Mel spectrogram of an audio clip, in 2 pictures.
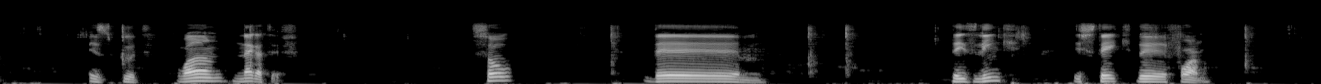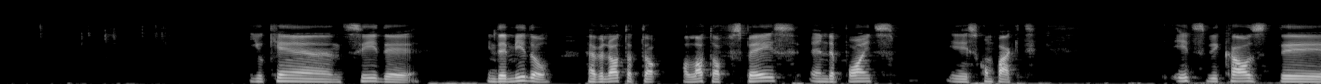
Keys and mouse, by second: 2.8-4.5 drag, 4.5 middle click, 5.9 click, 5.9 b, 7.9 g, 13.3 middle click, 14.1 Tab, 16.8-17.3 middle drag, 18.0 KP_7.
